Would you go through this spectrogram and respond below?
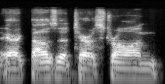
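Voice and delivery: ordinary talk, nothing marked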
